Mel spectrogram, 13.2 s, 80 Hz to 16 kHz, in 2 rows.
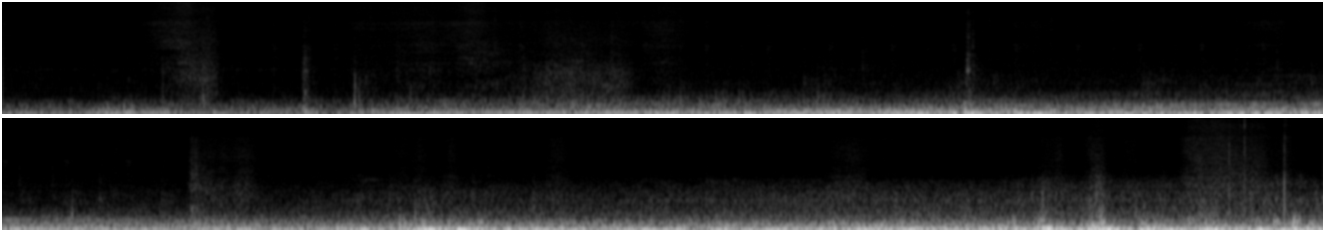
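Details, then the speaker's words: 1998 Toyota Camry, 132,958 miles, driving with newly installed aftermarket struts, camera at rear: deep road rumble with scattered dull knocks over bumps; owner blames the new struts, old ones were quiet. "you will see that these struts are making a ridiculous amount of noise"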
